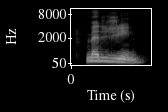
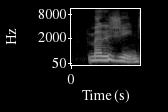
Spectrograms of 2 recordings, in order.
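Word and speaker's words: Medellín: How do you say that? – Medellin. – Medellin. Sorry.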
